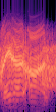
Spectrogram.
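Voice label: "radar on", English speech, Wingman; DCS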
